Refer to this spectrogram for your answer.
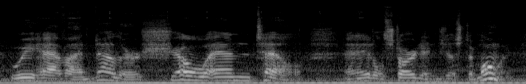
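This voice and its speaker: A man with an American accent speaks very slowly in a very deep, low pitch and monotone, flat intonation, with noticeable background noise. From Iowa, United States. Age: 70s. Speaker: railroad enthusiast and YouTube host. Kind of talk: show intro to camera.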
